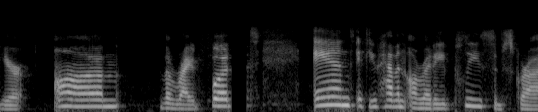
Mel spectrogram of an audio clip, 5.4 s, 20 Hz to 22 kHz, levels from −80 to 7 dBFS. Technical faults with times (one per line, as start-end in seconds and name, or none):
0.00-5.39 AMR wideband (HD Voice) codec
2.31-2.46 playback stall
2.46-4.05 catch-up at higher speed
